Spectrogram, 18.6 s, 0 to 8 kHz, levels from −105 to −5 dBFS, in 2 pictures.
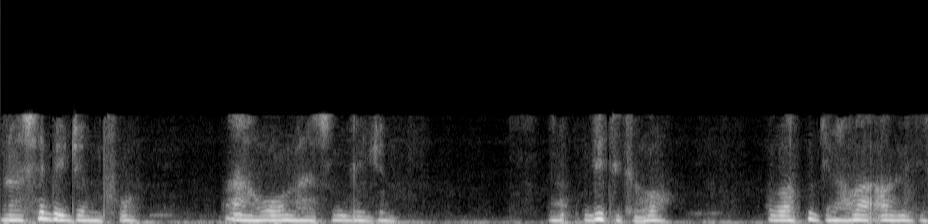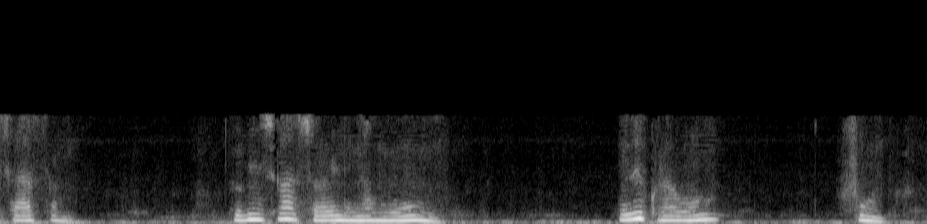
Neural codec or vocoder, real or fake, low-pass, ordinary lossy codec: codec, 24 kHz, 3 kbps, HILCodec; fake; 7.2 kHz; AAC, 16 kbps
